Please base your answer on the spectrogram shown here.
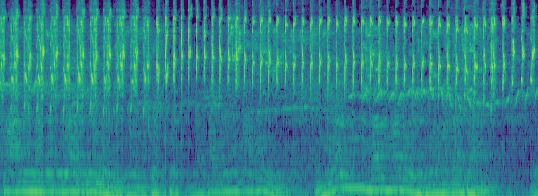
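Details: Lovebird performing a ngekek song that lasts over a minute: dense rapid high-pitched chatter with no gaps, while a low humming voice rises and falls underneath.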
